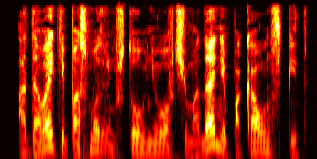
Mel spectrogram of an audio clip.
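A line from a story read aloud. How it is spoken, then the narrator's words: Whispered suggestion. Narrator (Russian): шепотом предложил Поттер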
